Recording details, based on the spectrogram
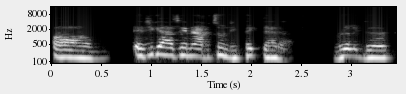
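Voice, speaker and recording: A man's voice: fairly high pitch, fairly quick, no room sound, narrow, tinny audio. A man hosting a Bible read-along in casual, informal short phrases, heard through a thin home stream mic. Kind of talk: casual conversational discussion.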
